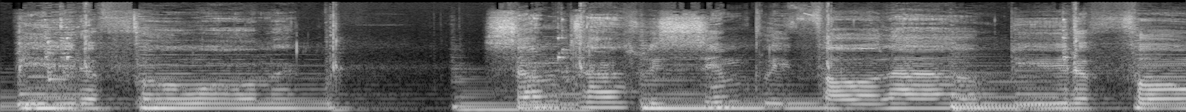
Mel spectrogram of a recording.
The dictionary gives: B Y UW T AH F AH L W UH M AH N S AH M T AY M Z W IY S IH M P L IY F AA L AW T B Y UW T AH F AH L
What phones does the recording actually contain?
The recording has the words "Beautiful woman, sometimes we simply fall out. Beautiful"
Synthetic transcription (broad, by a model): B Y UW T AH F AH L W UH M AH N S AH M T AY M Z W IY S IH M P L IY F AA L AW T B Y UW T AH F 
